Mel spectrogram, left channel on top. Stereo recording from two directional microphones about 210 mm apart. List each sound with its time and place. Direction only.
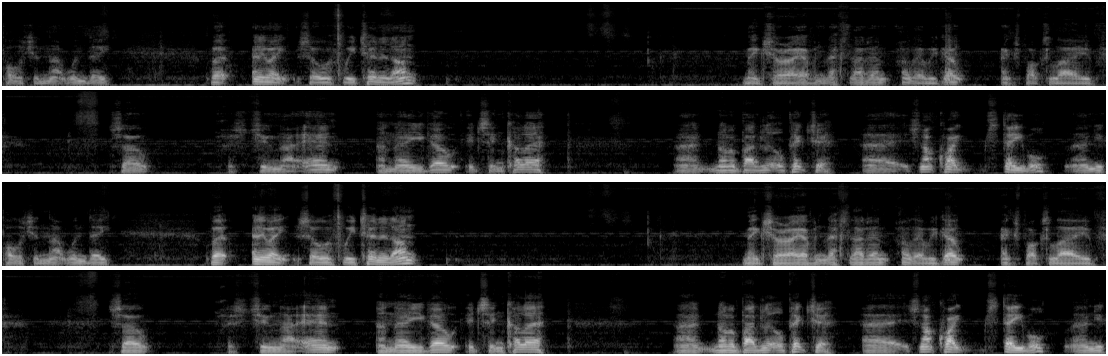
0.0 s speech: 45° right (ahead or behind)
2.0 s speech: 45° right (ahead or behind)
7.4 s speech: 50° right (ahead or behind)
12.1 s speech: 45° right (ahead or behind)
17.7 s speech: 45° right (ahead or behind)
